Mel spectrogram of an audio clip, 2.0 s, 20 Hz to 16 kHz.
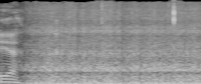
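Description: Steady wind rush over the microphone with the drone of a Honda NC750's parallel-twin engine as the motorcycle cruises at road speed.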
